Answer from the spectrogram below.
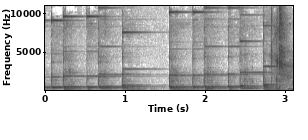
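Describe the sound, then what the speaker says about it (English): A school bell chimes in Pokemon Super Mystery Dungeon, a run of bright, evenly spaced tones with a short pause partway through, close and clear and heard alone. "Alright, class, that's the bell."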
